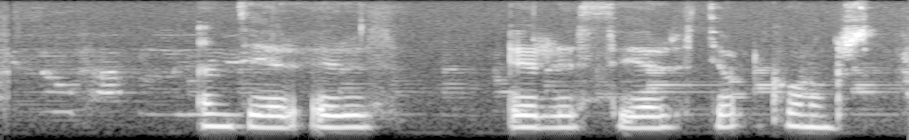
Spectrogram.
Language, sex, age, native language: Icelandic, female, 15, Icelandic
